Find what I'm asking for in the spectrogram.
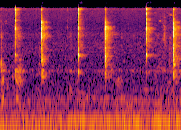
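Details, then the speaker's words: Motorcycle turn-signal flasher relay after repair: crisp tick-tick pairs about once a second at a steady rate, same sound as the normal original; relay working normally. "dieses nach der Reparatur, dieses hat immer noch den gleichen Klang, und das ist das normale, okay"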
